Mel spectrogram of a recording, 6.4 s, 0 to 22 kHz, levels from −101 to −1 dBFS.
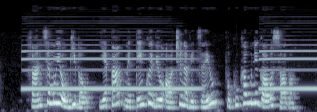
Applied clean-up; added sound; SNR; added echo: none; Wind instrument, woodwind instrument; 7 dB; none.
